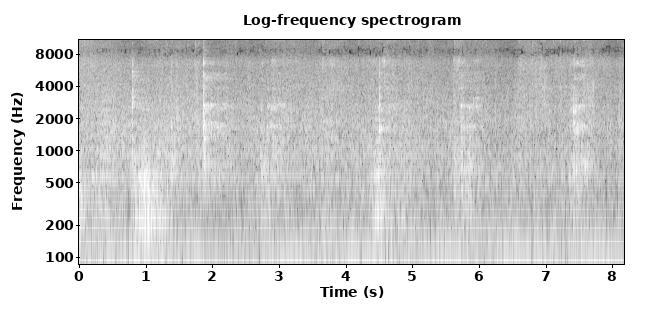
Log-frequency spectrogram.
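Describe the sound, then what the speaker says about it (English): Spaetzle frying in brown butter and being stirred, a soft continuous sizzle broken by several scraping and clinking stirs of a utensil against the pan. "And we'll give this a quick stir. Mix it in with all that brown butter on there."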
